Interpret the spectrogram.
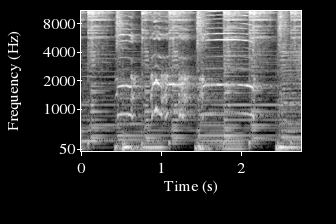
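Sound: rooster crowing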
